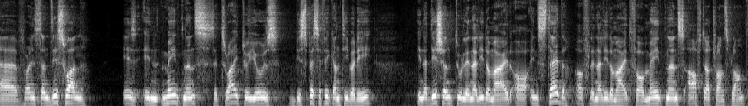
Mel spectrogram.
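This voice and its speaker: A man speaks at a fairly slow pace in a French accent. His intonation is fairly even. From France. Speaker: professor of hematology. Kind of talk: lecture. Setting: conference hall with audience.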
